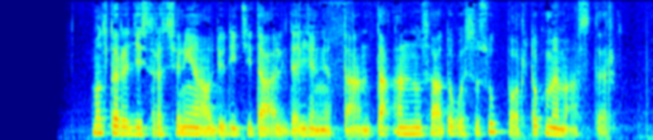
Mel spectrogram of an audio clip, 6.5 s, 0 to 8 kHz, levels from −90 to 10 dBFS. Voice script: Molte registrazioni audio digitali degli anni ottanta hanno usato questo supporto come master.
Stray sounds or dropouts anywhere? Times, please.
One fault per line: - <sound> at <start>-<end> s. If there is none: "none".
none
